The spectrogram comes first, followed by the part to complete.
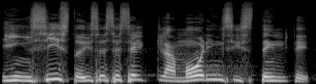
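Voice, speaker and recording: A man's voice: high voice, slow, darkish tone. A man with a Colombian Spanish accent preaching a sermon as pastor, emphatic and repetitive in his delivery. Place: church sanctuary. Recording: long church hall reverb.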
